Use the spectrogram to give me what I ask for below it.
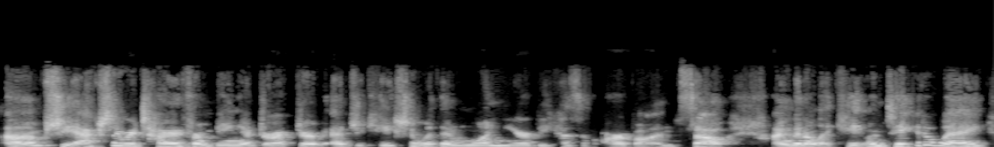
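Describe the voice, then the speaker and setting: A woman's voice: medium pitch, lively intonation, fast, a bit bright. A woman leading a team call, introducing a guest in short, plain sentences. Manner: friendly, reads facts in short plain sentences. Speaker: team leader hosting a call. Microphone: call audio.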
